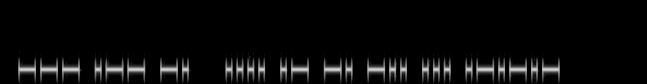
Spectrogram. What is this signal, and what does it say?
Morse code, heard as a keyed tone, about 22 wpm, 700 Hz. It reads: OWN HANDS.
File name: practice / 22wpm / Sentences with 8-Word Phrases - 22wpm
